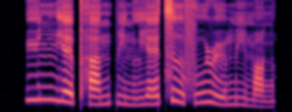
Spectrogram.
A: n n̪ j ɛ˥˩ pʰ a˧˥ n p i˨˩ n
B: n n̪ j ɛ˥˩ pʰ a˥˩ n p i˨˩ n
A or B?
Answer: A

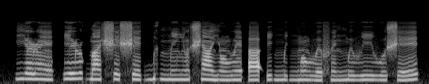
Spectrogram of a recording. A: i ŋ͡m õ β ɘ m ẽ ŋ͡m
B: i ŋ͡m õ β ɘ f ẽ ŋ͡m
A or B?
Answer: B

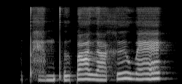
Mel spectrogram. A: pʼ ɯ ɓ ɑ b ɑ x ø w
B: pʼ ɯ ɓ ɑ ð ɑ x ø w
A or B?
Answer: B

